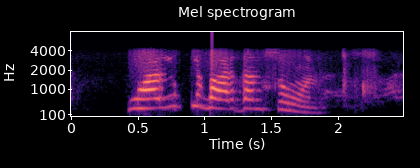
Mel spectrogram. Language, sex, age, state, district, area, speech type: Kashmiri, male, 18-30, Jammu and Kashmir, Kulgam, rural, conversation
